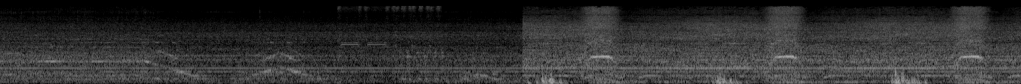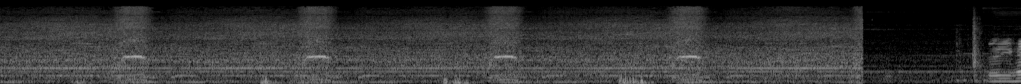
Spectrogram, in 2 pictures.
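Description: A Mimaki printer runs a print job with a steady mechanical hum and hiss, punctuated by regular clicks and whooshes as the carriage sweeps back and forth at an even pace, fairly close, then stops abruptly.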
